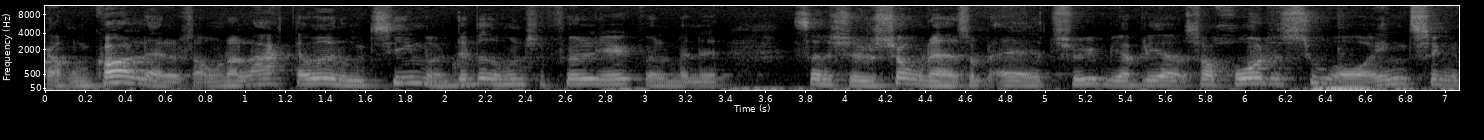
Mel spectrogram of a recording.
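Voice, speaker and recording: Young male vlogger, slightly high-pitched, agitated, swears heavily. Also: a little mellow. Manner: agitated, angry, heavy swearing. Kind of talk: recounting a personal story to camera.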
